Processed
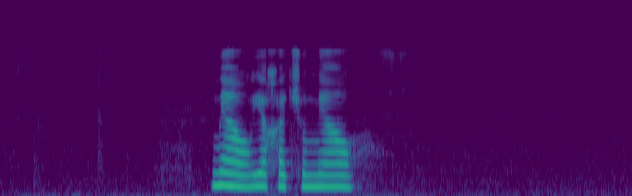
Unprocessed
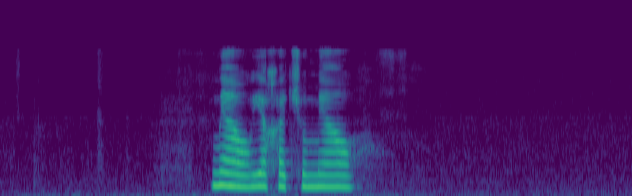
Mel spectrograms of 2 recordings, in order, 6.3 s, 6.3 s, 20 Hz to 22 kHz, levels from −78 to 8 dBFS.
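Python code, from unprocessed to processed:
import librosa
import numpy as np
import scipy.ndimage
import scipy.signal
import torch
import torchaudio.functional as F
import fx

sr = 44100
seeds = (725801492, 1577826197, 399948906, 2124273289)

y = x * librosa.db_to_amplitude(-6.5)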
